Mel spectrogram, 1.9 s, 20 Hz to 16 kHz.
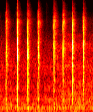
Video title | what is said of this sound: Even rubbish plastic scrap can have gold, you don't know until opening. +5 years of Sollers YouTube. | that bit of metal sounds like plastic to me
